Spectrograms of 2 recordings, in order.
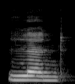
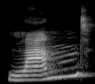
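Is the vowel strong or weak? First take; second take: weak; strong. First: The vowel is a weak, reduced schwa. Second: The vowel is full and strong. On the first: The speaker calls it right. "very weak" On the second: The speaker calls it wrong. "strong vowel"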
